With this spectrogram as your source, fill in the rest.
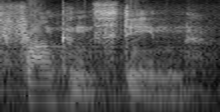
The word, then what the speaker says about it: Frankenstein: Frankenstein that's frank enstein I beg your pardon my name it's pronounced frank enstein but aren't you the grandson of the famous dr.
